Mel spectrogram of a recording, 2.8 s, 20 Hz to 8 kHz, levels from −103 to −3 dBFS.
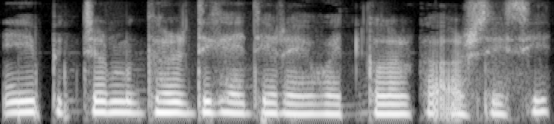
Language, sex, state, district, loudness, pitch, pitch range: Hindi, female, Arunachal Pradesh, Longding, -13 LUFS, 215 Hz, 195-220 Hz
